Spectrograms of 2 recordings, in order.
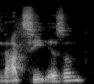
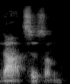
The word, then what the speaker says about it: Nazism: I know you might be thinking isn't it pronounced Nazism nope it's pronounced Nazism okay now it's a combination of a lot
